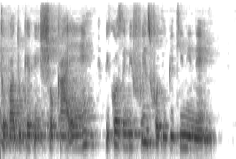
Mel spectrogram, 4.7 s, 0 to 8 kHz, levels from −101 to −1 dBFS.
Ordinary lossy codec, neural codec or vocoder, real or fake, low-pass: none; none; real; 7.2 kHz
